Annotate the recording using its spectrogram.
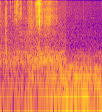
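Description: Metal bangle bracelets jingling faintly as the wearer's hands move, then a low steady hum.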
